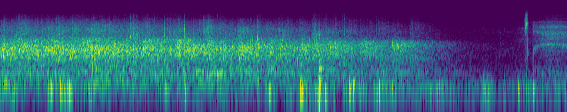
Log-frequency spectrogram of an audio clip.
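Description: Sustained applause from an audience, a dense wash of clapping that holds steady for several seconds, then gradually thins and fades out, ending with a few brief knocks.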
